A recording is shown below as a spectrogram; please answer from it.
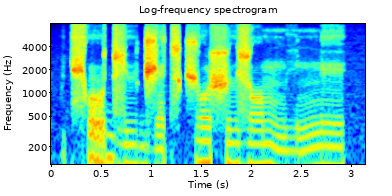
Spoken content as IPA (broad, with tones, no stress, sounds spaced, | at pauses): t͡ɕʰ o̰˦ d͡z y˨ d͡ʒ ɛ˨ t͡s t͡ʃ o˦ ʂ ʉ˦ z ɔ˦ mː i˨ nː e˦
